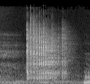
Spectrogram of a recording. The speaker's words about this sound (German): Wir würfeln direkt los.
